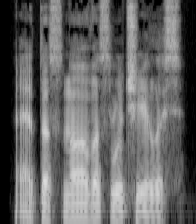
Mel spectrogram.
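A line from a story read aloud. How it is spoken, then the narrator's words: Gloomy announcement. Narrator (Russian): мрачно объявил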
